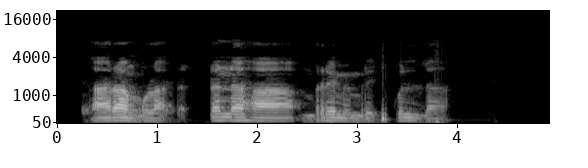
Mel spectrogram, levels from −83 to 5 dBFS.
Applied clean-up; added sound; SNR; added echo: neural mask model RNNoise.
